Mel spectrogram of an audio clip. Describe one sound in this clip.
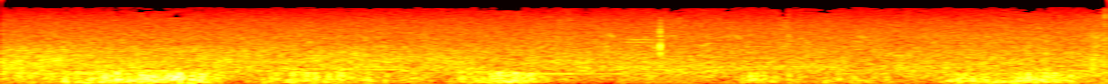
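Wind blows in strong low gusts outdoors.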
